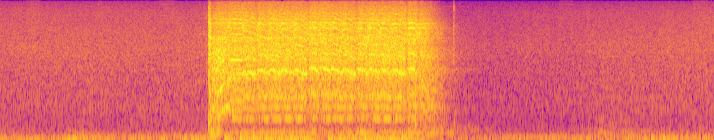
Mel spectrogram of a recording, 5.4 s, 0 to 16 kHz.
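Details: 2006 Honda CBR600RR, 34,500 miles, that had sat about four weeks: the starter spins about 1.5 seconds and stops without the engine catching. The battery would not hold a load, and replacing it fixed the no-start.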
